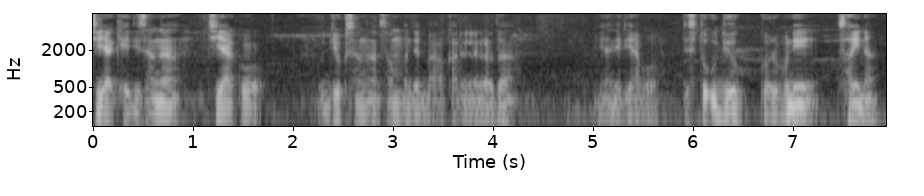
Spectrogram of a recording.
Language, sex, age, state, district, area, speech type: Nepali, male, 30-45, West Bengal, Alipurduar, urban, spontaneous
